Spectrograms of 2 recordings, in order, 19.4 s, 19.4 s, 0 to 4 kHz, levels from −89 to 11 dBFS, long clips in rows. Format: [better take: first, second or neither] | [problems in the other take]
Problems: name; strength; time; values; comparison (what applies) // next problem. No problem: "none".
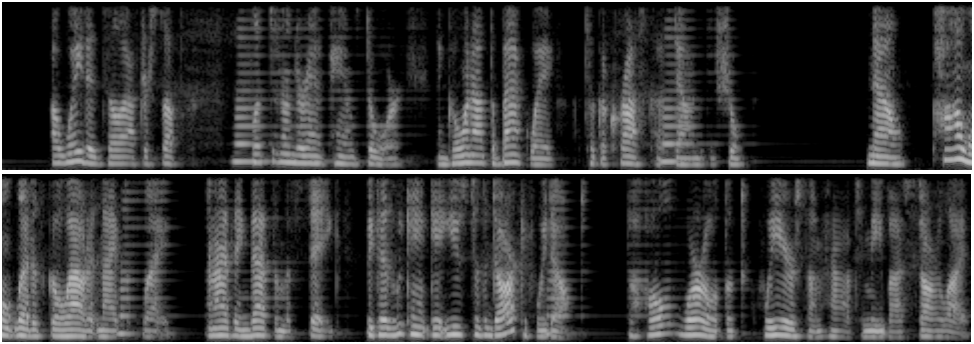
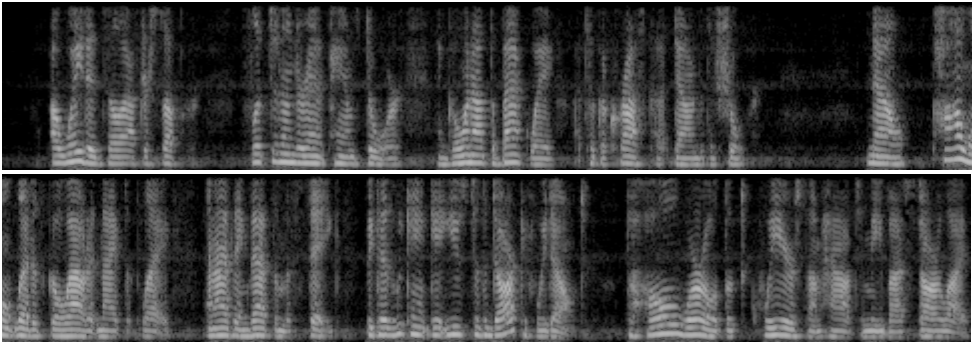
second | noise reduction (neural mask model DeepFilterNet 3)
